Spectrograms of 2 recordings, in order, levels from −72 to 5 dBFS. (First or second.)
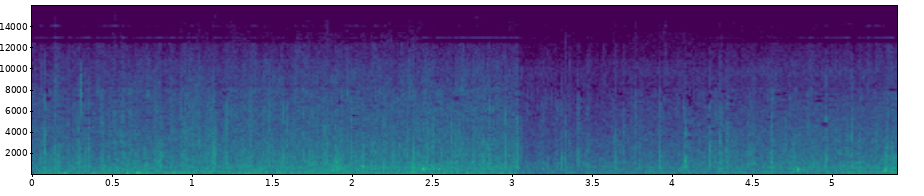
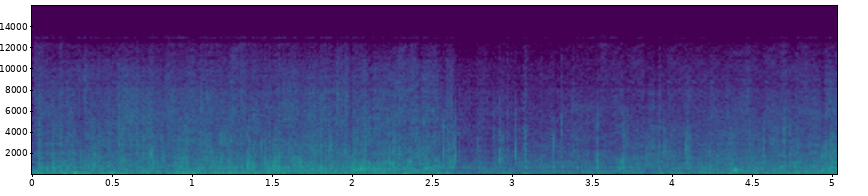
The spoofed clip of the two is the second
